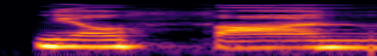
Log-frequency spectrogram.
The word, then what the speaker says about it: Nielsen: It's actually S-O-N. Nielsen, like not a daughter, but a son. Sorry. Like a son.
